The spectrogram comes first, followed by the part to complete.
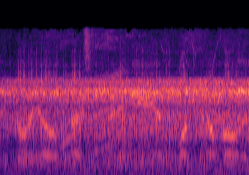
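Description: Two-way radio or scanner hissing steadily, with faint, garbled voice chatter coming through.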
